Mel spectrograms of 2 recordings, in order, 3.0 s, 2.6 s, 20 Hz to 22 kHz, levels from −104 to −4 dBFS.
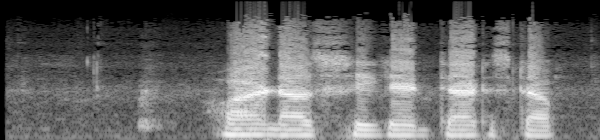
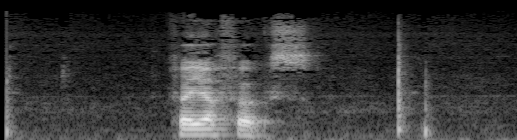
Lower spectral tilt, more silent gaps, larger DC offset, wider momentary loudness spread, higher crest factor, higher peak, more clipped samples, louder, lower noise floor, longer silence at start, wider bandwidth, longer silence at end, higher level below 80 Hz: about the same, -4 dB/octave vs -4.5 dB/octave; neither; neither; second, 7 LU vs 24 LU; second, 12 dB vs 22 dB; first, 0 dBFS vs -6 dBFS; first, 0.1% vs under 0.1%; first, -9 LUFS vs -22 LUFS; second, -43 dBFS vs -63 dBFS; second, 0.7 s vs 0.9 s; about the same, 15 kHz vs 14.5 kHz; second, 0.25 s vs 0.55 s; first, -46 dBFS vs -62 dBFS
